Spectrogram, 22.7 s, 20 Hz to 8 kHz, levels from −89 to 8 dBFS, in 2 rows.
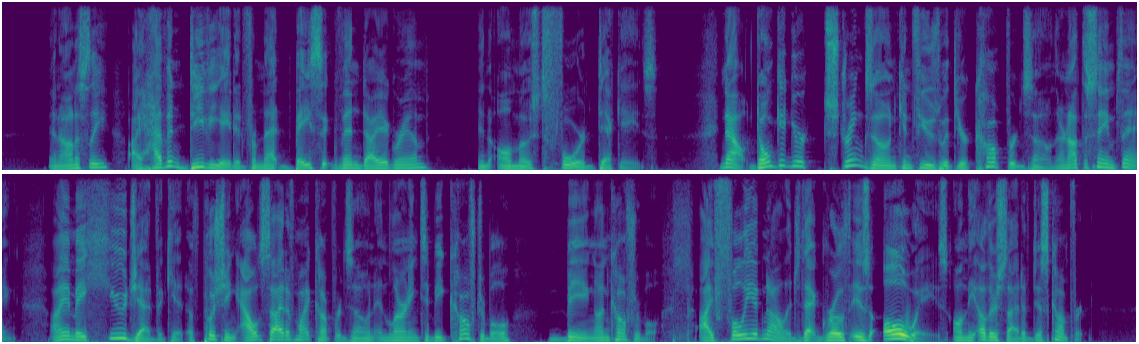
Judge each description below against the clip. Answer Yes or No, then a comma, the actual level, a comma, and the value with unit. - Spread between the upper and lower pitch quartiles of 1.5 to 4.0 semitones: No, average, 5.1 semitones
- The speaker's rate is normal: Yes, average, 165 wpm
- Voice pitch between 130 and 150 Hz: Yes, medium, 140 Hz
